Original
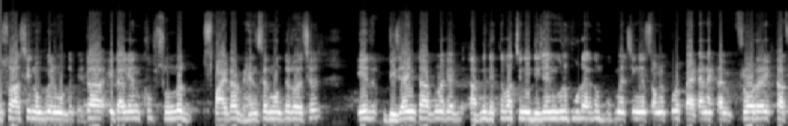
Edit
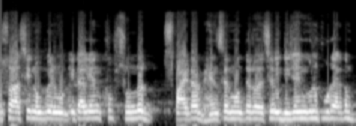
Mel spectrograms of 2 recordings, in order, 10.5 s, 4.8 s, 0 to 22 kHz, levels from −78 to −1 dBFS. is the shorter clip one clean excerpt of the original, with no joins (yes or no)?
no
